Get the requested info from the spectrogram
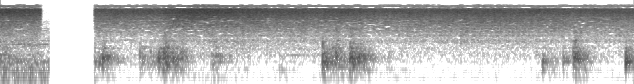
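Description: Chopped onions and tomatoes sizzling in hot oil in a metal kadai while a perforated steel spatula stirs and scrapes them. The sound cuts out briefly about half a second in.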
